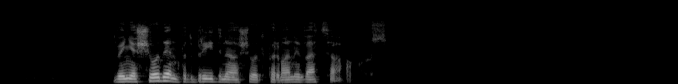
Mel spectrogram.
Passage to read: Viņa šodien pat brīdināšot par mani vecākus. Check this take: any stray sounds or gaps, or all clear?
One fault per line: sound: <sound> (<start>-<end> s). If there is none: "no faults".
no faults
